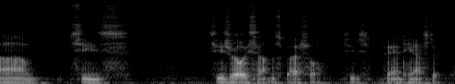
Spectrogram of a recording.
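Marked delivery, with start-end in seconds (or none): 3.4-4.4 soft, whispered, unenthusiastic, unexcited tone. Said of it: "don't sound too excited about it".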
